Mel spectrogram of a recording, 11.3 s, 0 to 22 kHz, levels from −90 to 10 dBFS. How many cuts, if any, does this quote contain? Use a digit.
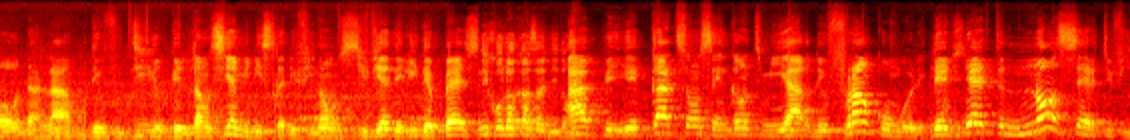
4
